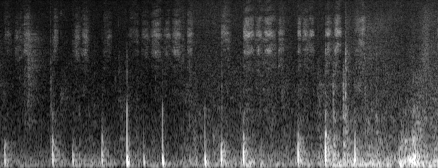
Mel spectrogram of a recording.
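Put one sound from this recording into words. A marker taps and squeaks on a whiteboard.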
